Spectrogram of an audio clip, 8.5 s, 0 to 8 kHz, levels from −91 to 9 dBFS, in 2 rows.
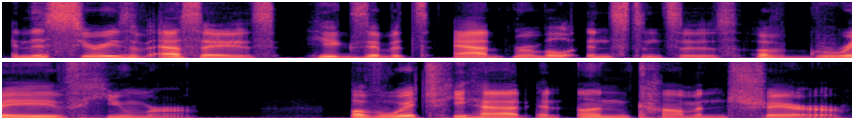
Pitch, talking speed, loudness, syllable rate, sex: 125 Hz, 135 wpm, -22 LUFS, 4.5 syllables/s, male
